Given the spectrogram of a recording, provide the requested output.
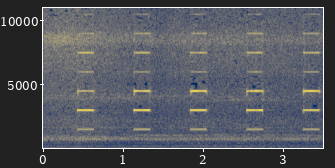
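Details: Truck air brake pressure build-up test, tanks drained to zero, diesel engine at fast idle: a shrill low-air warning buzzer pulsing about every 0.7 seconds while tank pressure rebuilds.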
